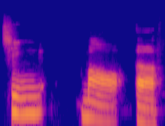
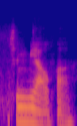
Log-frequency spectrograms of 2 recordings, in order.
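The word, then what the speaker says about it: 青苗法: And he created this thing called the Green Sprouts Act, the Qing Mao Fa, Qing Mao Fa.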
